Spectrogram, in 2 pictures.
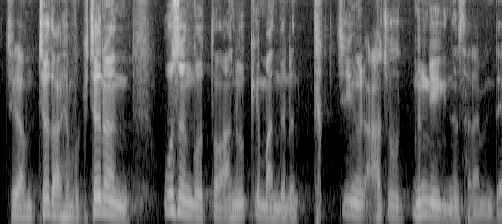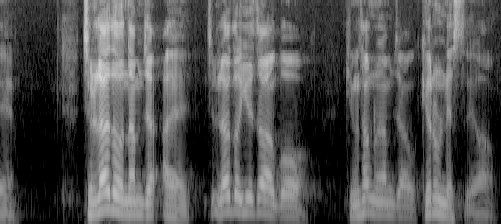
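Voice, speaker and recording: Folksy Gyeongsang pastor, lively pitch. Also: male voice, quick pace. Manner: folksy, joking with the congregation. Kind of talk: sermon.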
